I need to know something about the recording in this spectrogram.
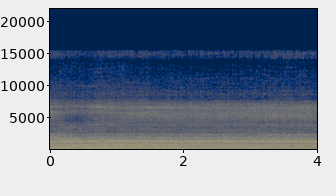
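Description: A diesel locomotive engine drones as it pulls away.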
